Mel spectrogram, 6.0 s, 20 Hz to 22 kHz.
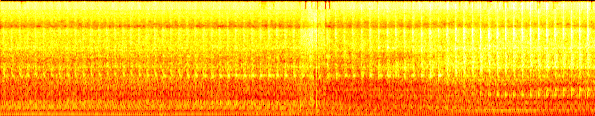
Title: mr2 mk3 engine knocking sound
